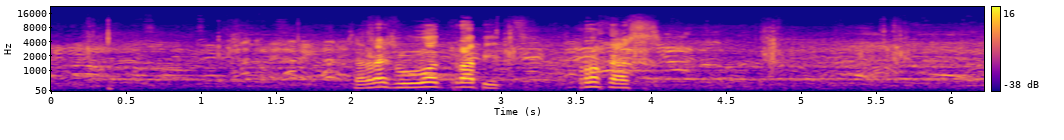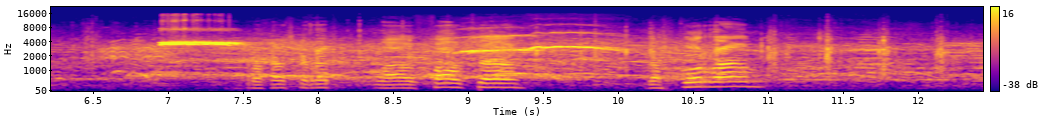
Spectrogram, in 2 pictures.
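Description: A crowd of spectators murmurs in the open air.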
